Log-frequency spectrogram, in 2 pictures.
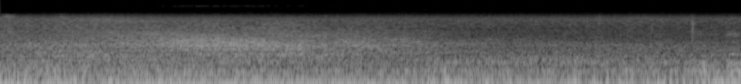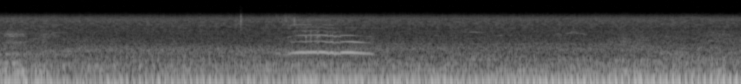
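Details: Domestic cat giving one short, clear meow late in the recording, a brief bending tone with bright overtones, set against a constant low rumble that fills the rest of the recording.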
